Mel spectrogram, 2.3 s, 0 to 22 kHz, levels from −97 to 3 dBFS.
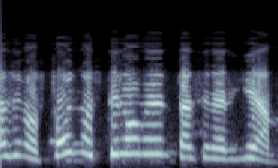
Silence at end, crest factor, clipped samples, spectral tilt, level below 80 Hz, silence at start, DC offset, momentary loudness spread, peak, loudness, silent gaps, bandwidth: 0.05 s; 14 dB; under 0.1%; -4 dB/octave; -82 dBFS; 0 s; under 0.1%; 4 LU; -2 dBFS; -17 LUFS; none; 7.4 kHz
